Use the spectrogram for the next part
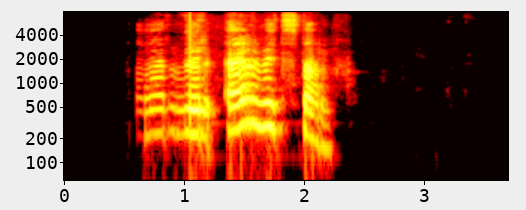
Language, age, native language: Icelandic, 60-69, Icelandic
